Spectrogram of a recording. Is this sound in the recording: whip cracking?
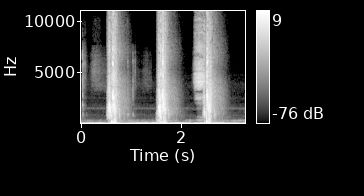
yes

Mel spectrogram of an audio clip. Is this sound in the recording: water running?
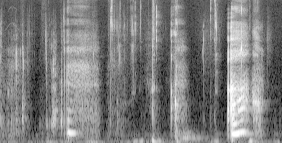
no

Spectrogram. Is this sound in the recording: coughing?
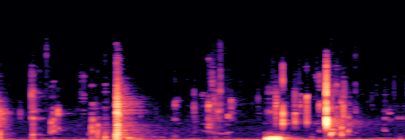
no

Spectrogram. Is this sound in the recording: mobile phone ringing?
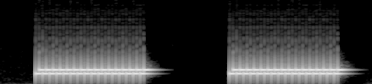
yes

